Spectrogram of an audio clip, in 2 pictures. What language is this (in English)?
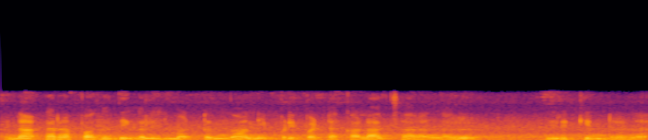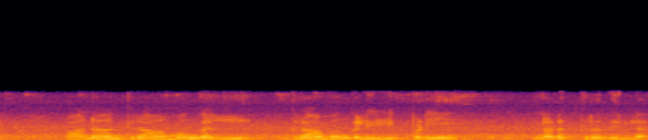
Tamil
